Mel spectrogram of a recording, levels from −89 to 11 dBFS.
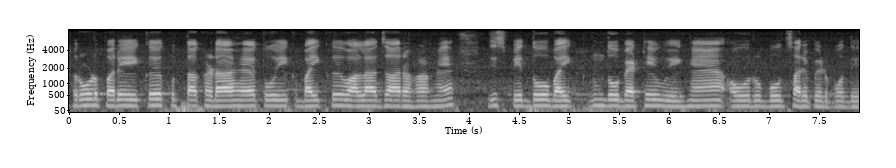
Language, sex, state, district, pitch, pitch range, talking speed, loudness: Hindi, female, Haryana, Jhajjar, 170 Hz, 165-175 Hz, 180 wpm, -16 LUFS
